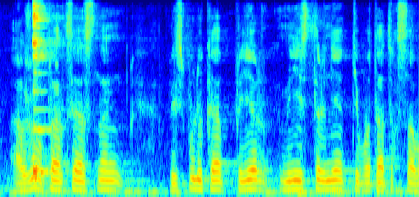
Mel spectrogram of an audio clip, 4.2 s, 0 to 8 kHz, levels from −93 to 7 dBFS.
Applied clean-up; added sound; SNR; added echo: none; Cowbell; -1 dB; none.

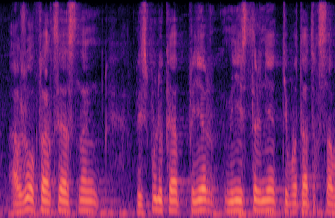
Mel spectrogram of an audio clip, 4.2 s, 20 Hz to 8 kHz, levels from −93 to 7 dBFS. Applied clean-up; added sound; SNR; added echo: none; none; none; none.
